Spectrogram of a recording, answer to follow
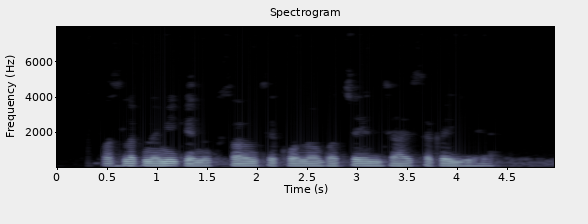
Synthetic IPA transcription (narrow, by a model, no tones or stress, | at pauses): pəsləknəmikenʊksaːnsekoːnabət͡ʃeɪld͡ʒaːjsəkə̰iɦɛː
